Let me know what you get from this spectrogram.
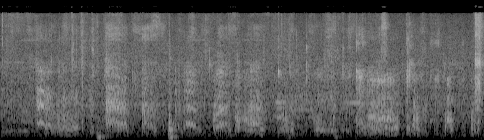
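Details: French Bulldog puppy growling in playful, uneven bursts, with low rumbles and a few short whimper-like yelps over several seconds, amid handling noise and rustling.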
